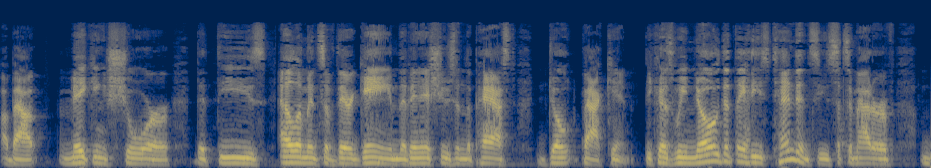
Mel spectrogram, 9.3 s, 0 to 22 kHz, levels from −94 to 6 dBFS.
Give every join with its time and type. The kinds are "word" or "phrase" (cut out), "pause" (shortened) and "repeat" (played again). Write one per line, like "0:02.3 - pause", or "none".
0:02.7 - pause
0:04.1 - word
0:05.8 - word
0:06.4 - pause
0:07.5 - word
0:08.4 - word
